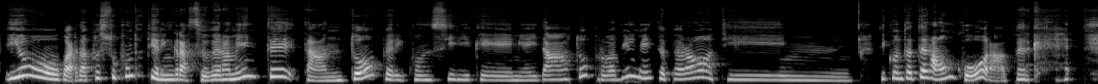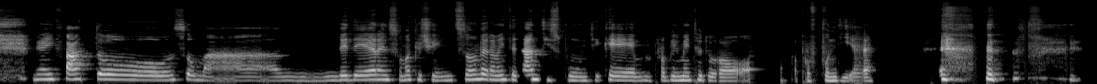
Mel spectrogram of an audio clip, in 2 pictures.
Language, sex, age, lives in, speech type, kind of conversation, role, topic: Italian, female, 55-59, Italy, read, expert-assistant, asker, Quali sono i modi per descrivere una festa attraverso gli occhi di un bambino?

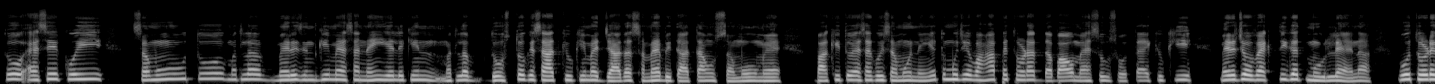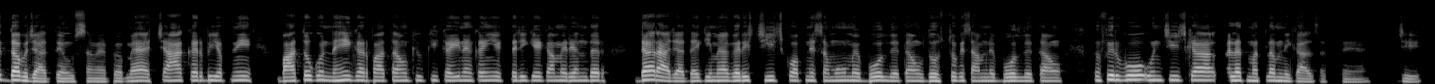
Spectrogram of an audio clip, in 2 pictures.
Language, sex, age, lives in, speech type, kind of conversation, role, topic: Hindi, male, 20-24, India, conversation, advice, user, समूह दबाव के समय मैं अपने व्यक्तिगत मूल्यों पर कैसे कायम रहूँ?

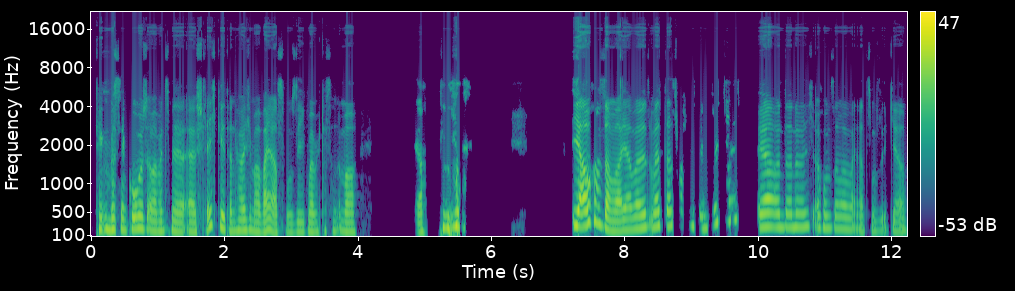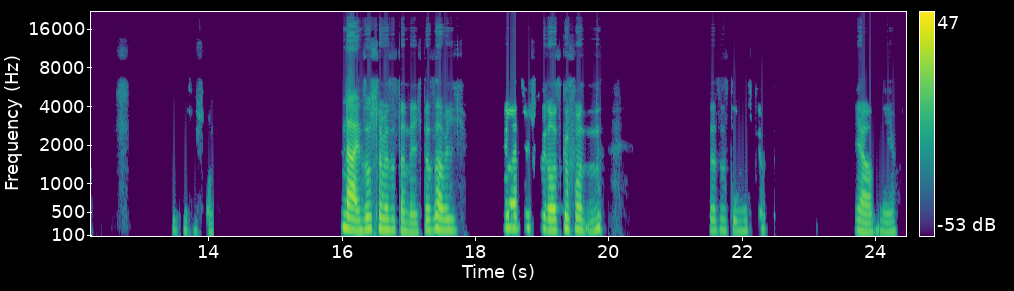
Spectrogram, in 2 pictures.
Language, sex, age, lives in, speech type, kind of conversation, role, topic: German, female, 25-29, Germany, conversation, unstructured, none, Was ist dein liebstes Fest und warum?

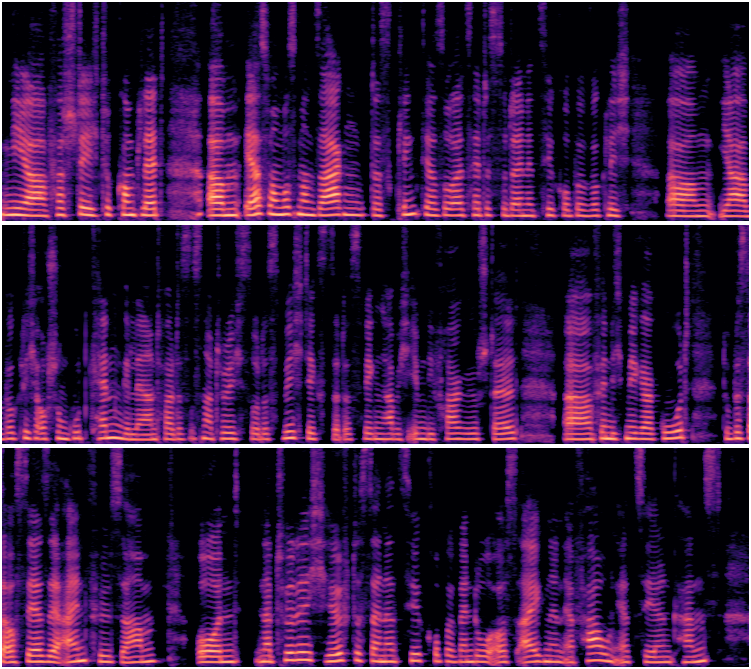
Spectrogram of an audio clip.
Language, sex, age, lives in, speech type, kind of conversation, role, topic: German, female, 35-39, Germany, conversation, advice, advisor, Wie kann ich online klare Grenzen setzen und trotzdem authentisch bleiben?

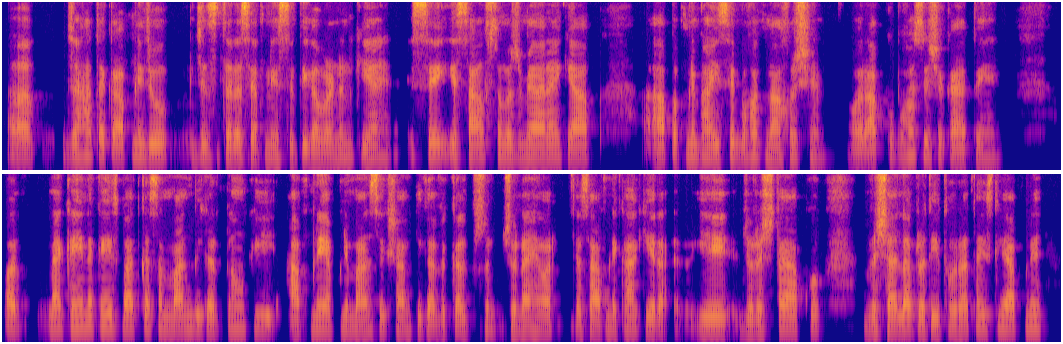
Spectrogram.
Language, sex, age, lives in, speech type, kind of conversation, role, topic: Hindi, male, 25-29, India, conversation, advice, advisor, भाई-बहनों के साथ संचार की कमी और गलतफहमियाँ कैसे दूर करें?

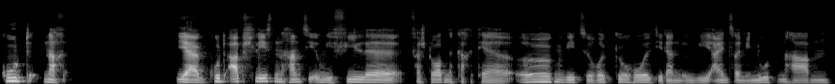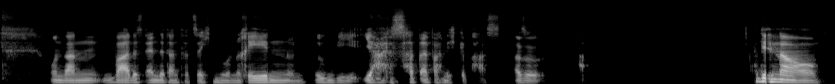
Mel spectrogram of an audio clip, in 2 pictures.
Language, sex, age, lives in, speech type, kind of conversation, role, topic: German, male, 25-29, Germany, conversation, podcast, guest, Was macht für dich eine gute Geschichte aus?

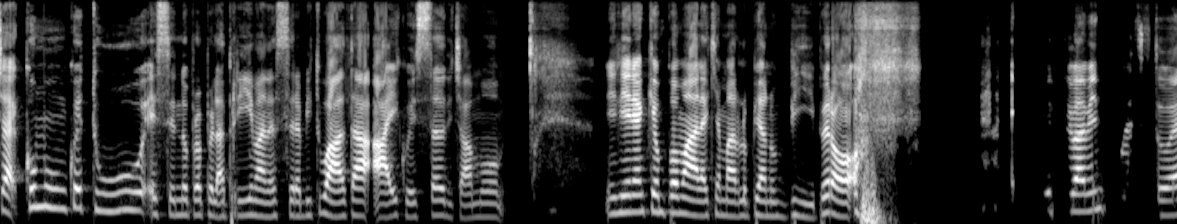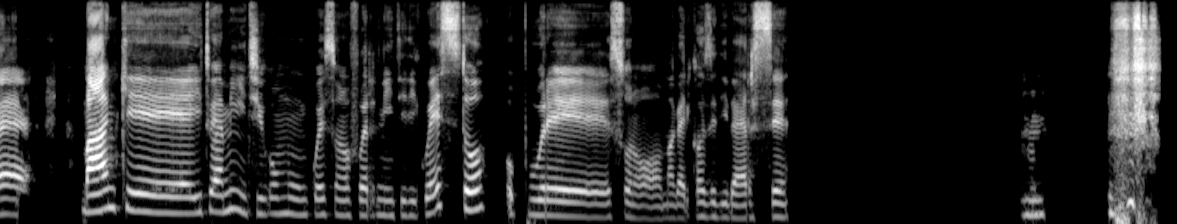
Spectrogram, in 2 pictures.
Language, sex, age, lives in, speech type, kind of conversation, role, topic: Italian, female, 25-29, Italy, conversation, podcast, host, Come gestisci le allergie e le intolleranze dei tuoi ospiti?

